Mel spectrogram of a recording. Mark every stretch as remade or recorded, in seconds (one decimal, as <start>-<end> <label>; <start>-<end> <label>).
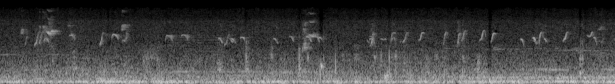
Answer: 0.0-5.3 recorded; 5.3-6.2 remade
